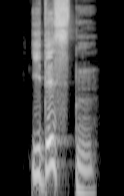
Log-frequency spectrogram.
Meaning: plural of Idist
- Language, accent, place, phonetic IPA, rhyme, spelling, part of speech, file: German, Germany, Berlin, [iˈdɪstn̩], -ɪstn̩, Idisten, noun, De-Idisten.ogg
